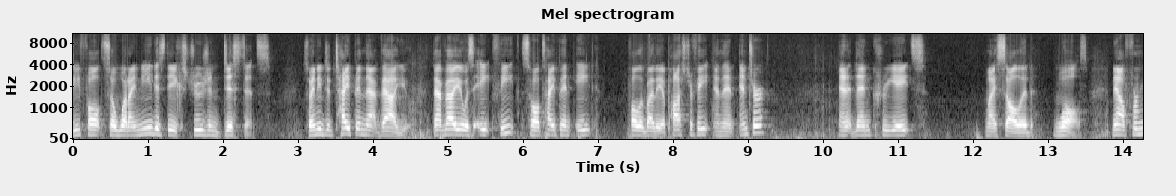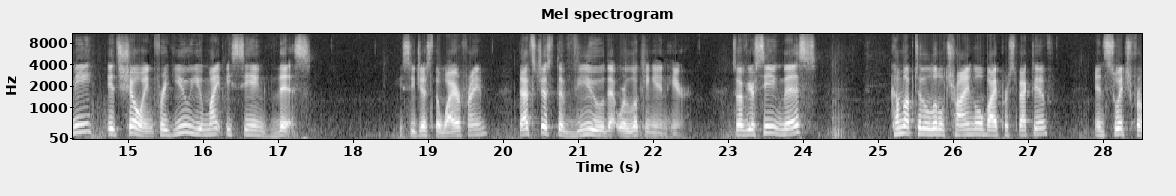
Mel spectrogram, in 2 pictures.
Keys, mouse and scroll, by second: 5.7 8, 7.5 ., 9.0 Return, 12.6 scroll, 13.1 right click, 15.9 click, 16.6 click, 19.8 right click, 20.3 middle click, 20.4 middle click, 20.9 middle click, 21.1 middle click, 22.5 right click, 27.3 click.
